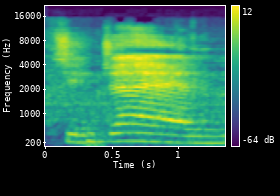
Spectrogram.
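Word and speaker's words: Shin-chan: जैसे यही स्पेलिंग है SHIN, शिन, CHAN, चैन, शिन चैन, बहुत इजीली याद हो जाएगी।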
